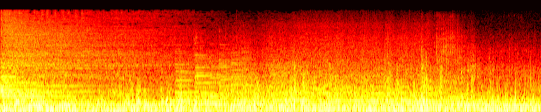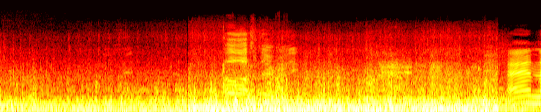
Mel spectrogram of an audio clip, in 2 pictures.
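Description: Strong wind buffeting the microphone on an open boat over choppy water, getting louder about three-quarters of the way through. Music fades out in the first second or two.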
